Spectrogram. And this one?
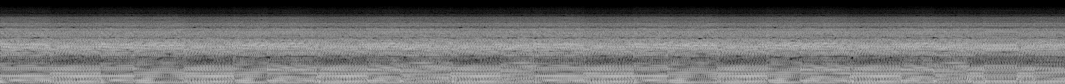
Distorted Synth Guitar 2 C 90BPM
Heavy distorted guitar synth chords. Created by adding a Kontakt Guitar Rig plugin to Logic Pro's Classic Electric Piano preset.
C, Key-of-C, chords, distorted, elecric-piano, guitar, heavy, loop, loops, metal, music, riff, rock, synth, synthesized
